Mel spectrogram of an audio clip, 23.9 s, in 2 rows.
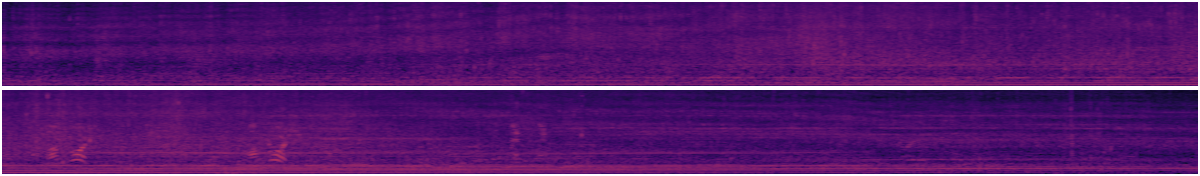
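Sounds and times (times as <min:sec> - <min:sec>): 
waves on a pontoon at a Budapest marina: 0:00.0 - 0:23.9.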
